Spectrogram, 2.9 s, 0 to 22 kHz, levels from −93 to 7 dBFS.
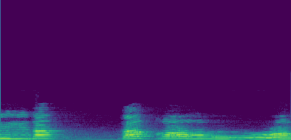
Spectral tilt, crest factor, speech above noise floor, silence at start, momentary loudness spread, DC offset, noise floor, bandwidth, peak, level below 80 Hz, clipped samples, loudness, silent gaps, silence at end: -7 dB/octave; 16 dB; 38 dB; 0 s; 10 LU; 0.3%; -56 dBFS; 5.4 kHz; -2 dBFS; -68 dBFS; under 0.1%; -18 LUFS; none; 0 s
